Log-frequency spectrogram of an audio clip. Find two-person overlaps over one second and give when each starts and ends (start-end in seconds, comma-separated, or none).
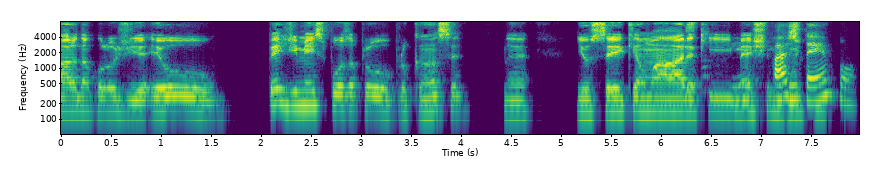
5.9-7.5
